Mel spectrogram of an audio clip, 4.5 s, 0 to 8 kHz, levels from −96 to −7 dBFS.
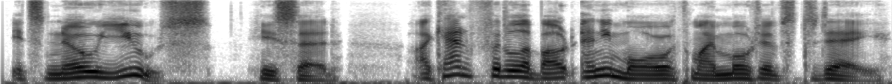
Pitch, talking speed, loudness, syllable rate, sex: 130 Hz, 215 wpm, -16 LUFS, 5.7 syllables/s, male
